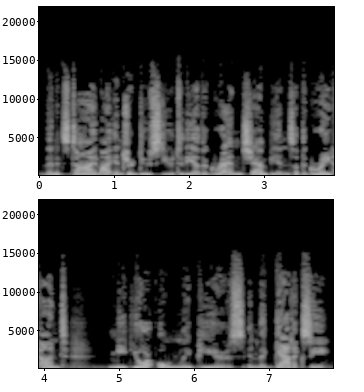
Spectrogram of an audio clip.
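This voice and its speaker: An older warrior leader with a low voice that swings widely in pitch. He is proud, hearty and stately, addressing his fighters in a game cutscene with music underneath. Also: very animated, measured pace, heavily acted. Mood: solemn, proud. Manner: stately, commanding. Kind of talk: video game cutscene acting.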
